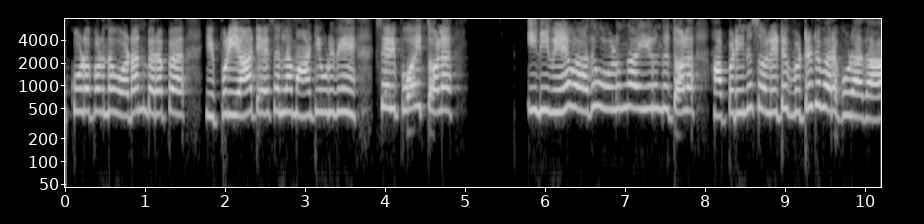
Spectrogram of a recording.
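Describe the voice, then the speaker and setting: A woman putting on a grieving old mother for a cartoon, her voice very high and bright as she wails and complains. She sounds tearful and wronged throughout. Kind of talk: animated cartoon voice acting.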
